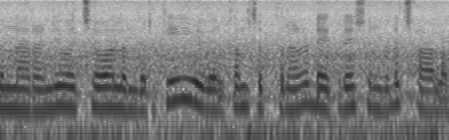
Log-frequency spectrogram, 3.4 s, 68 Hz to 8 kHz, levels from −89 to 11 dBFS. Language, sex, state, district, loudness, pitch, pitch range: Telugu, female, Telangana, Nalgonda, -15 LUFS, 205 Hz, 200-210 Hz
